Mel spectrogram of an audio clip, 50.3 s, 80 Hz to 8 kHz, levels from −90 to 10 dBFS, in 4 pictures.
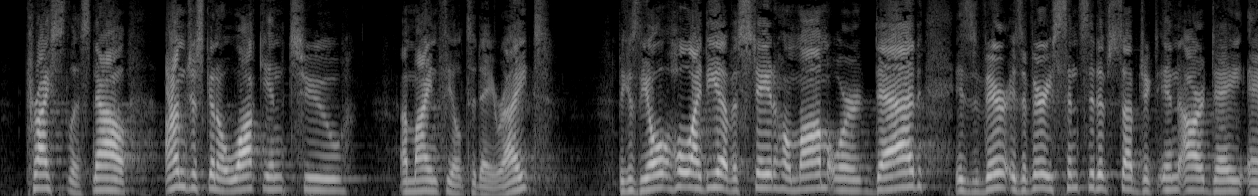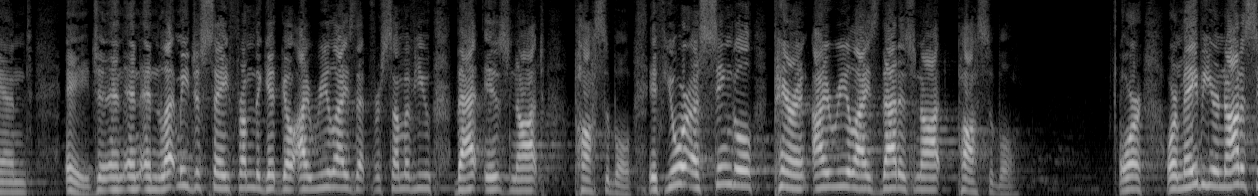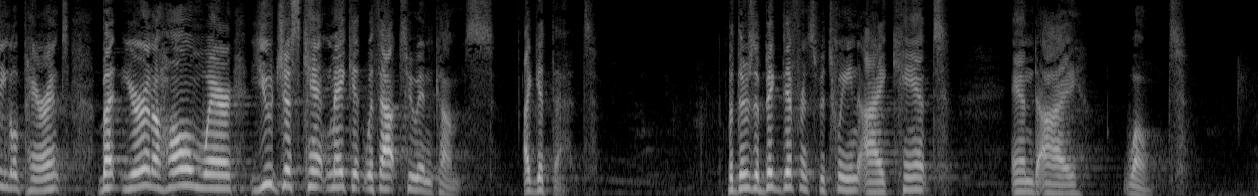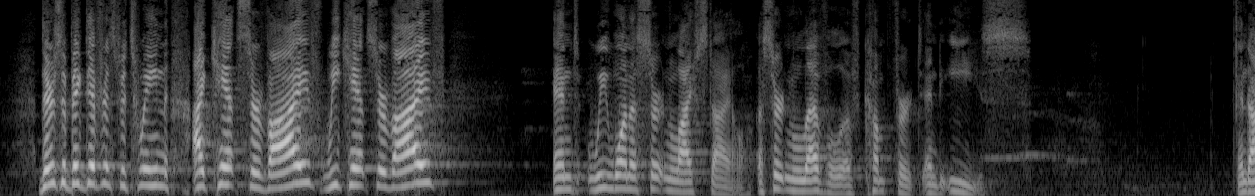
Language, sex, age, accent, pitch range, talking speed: English, male, 30-49, American, 165-210 Hz, 150 wpm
